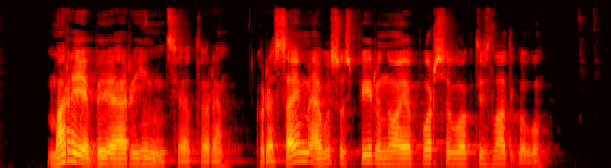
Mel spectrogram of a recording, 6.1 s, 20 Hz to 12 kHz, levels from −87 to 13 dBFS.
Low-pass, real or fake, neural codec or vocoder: 9.9 kHz; real; none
